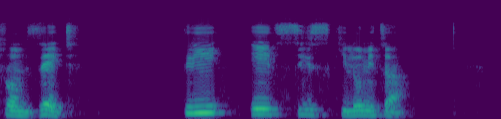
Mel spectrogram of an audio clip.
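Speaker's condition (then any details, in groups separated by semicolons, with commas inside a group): No condition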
